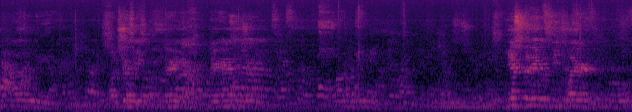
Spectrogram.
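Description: A band plays a song through loudspeakers in an echoing room.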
